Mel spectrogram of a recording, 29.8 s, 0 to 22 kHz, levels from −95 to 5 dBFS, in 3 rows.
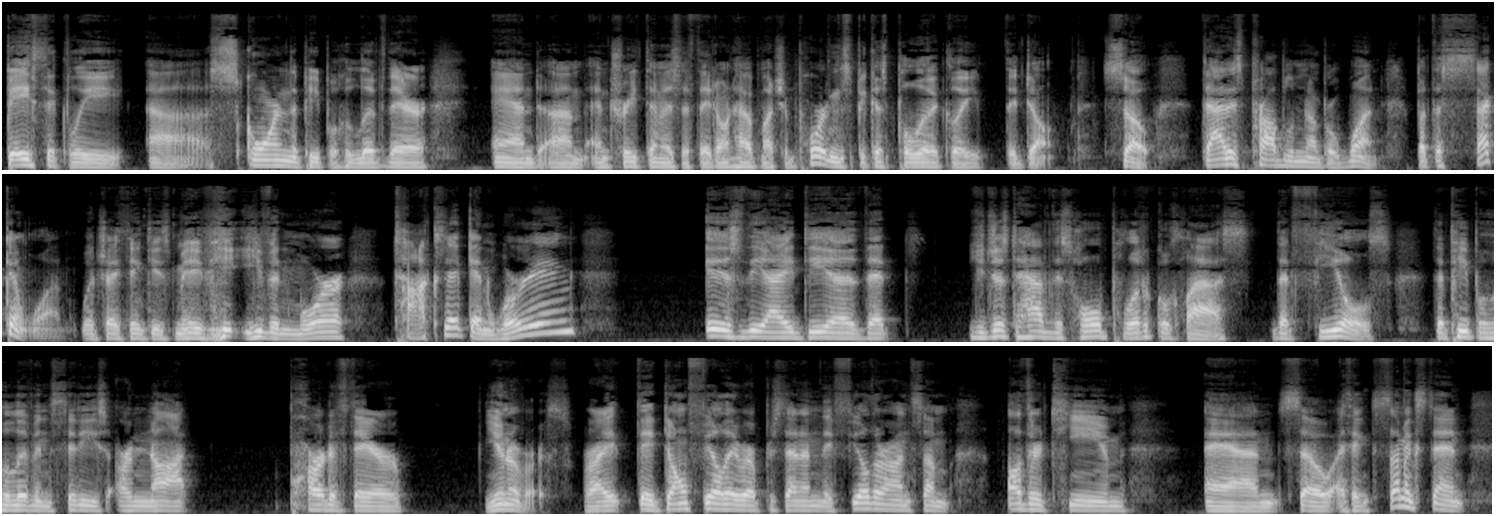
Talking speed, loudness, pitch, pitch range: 180 wpm, -17 LUFS, 110 Hz, 95-125 Hz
